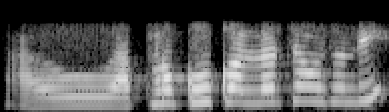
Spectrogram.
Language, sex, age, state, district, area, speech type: Odia, female, 18-30, Odisha, Kalahandi, rural, conversation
